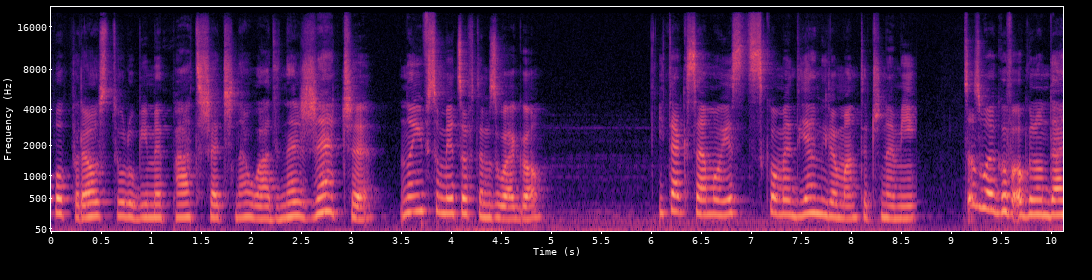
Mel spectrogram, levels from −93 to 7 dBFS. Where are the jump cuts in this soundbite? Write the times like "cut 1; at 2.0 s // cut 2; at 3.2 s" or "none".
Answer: none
